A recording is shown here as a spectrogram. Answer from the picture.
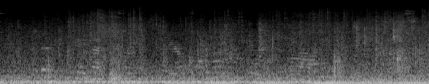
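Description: Shop ambience: a steady low hum with faint, indistinct voices and small clatters.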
